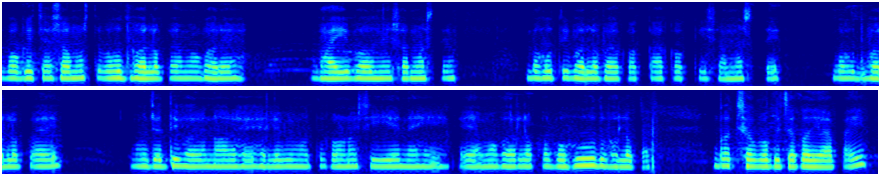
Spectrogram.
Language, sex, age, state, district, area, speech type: Odia, female, 30-45, Odisha, Malkangiri, urban, spontaneous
